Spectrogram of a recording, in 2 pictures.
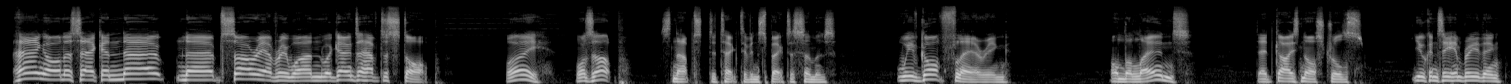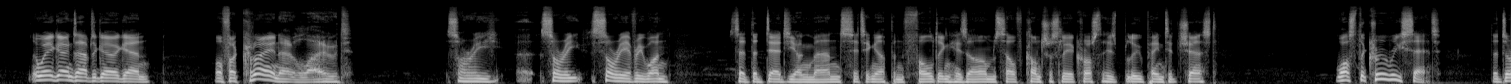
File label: AUDIOBOOK; The Understudy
